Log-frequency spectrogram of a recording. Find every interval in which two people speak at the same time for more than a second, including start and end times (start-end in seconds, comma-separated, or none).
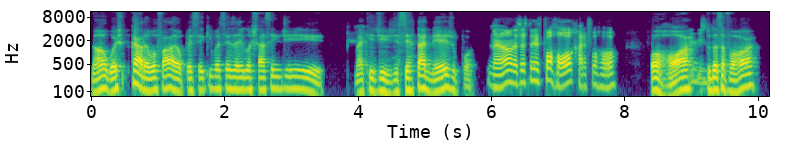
none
